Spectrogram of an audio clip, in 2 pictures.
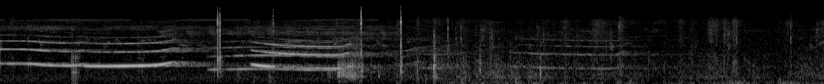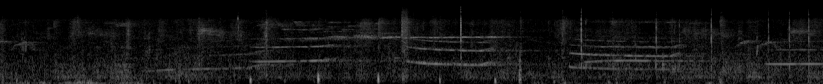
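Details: Indris (Indri indri), the largest lemurs, in Madagascar, sing: loud, siren-like swooping wails with several voices overlapping and answering one another.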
